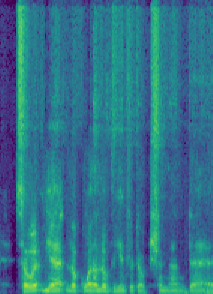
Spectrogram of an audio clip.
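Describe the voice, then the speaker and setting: In an Irish accent, a man speaks with lively intonation and a dark, mellow tone. The sound is dry and close, with no echo. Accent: Irish, retained. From Ireland. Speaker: technology consultant and podcaster. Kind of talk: presentation.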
